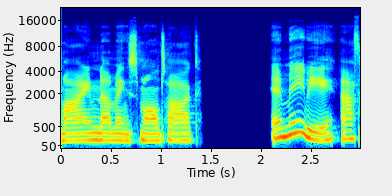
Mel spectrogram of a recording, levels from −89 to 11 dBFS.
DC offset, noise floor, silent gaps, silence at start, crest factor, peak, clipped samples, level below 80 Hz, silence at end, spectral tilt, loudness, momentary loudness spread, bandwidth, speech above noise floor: under 0.1%; under -90 dBFS; 1.42-2.08 s; 0 s; 14 dB; -2 dBFS; under 0.1%; -66 dBFS; 0 s; -5 dB/octave; -16 LUFS; 7 LU; 14 kHz; over 75 dB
